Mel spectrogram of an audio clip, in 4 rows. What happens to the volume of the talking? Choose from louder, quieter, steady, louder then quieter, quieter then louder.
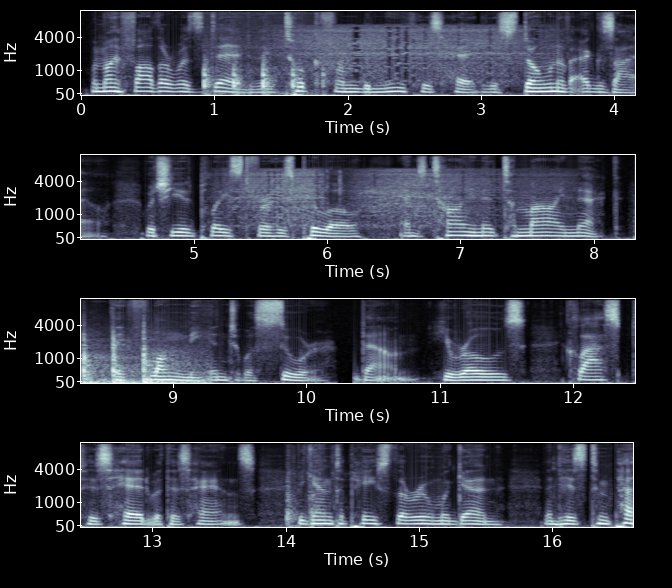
steady.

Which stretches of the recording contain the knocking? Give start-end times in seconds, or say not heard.
0.9-1.9, 8.3-9.3, 14.0-14.5.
